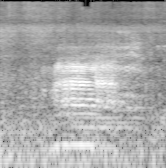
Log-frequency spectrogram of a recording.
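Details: A single sheep on a snow-covered farm gives one wavering, nasal bleat lasting under a second, over a steady hiss of background noise.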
